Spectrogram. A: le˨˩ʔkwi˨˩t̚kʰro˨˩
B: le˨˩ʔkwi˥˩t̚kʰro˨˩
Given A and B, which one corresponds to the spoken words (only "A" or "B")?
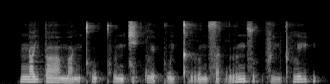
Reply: A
